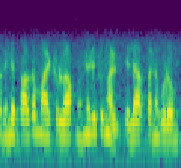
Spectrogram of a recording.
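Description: Speech only: a voice talking continuously, with no other sound.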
